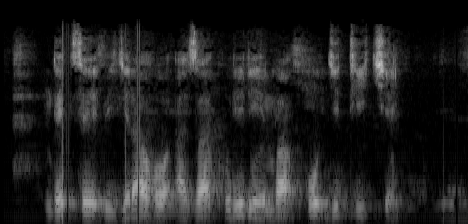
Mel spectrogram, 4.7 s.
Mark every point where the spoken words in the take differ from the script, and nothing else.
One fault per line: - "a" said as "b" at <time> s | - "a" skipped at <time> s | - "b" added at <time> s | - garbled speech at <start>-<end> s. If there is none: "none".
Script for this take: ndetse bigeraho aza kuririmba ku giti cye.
none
